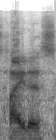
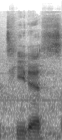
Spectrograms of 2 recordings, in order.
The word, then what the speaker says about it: Titus: A lot has been said about Titus, or Titus. I think Titus, that's how you pronounce his name.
